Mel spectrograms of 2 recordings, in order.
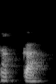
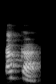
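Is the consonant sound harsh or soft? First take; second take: soft; harsh. First: The consonant sound is soft. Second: The consonant sound is harsh. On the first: "so this sound carries over" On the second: "They even make the sound harsher"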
